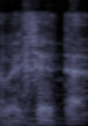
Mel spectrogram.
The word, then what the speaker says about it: Vegeta: Ahora, la palabra Vegeta se escribe con g, por lo que la pronunciación sería Vegeta.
